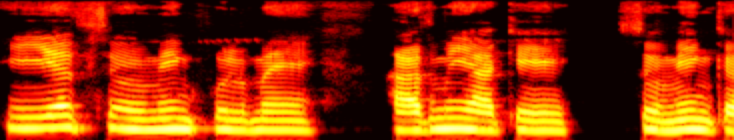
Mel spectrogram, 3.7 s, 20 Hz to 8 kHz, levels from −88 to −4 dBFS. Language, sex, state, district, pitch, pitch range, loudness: Hindi, male, Bihar, Lakhisarai, 170 Hz, 160-180 Hz, -17 LUFS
